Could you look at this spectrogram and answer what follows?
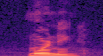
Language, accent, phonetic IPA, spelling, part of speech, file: English, US, [ˈmo̞ɹnɪŋ], mourning, noun / verb, En-us-mourning.ogg
- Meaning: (noun) 1. The act of expressing or feeling sorrow or regret; lamentation 2. Specifically, the act of expressing or feeling sorrow regarding a death or loss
